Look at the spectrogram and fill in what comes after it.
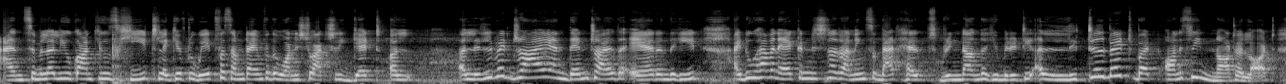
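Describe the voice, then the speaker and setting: Over noticeable background noise, a woman with a high pitch and an animated tone talks at a very fast pace, with very even loudness and ordinary pitch variation. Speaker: podcast host and artist. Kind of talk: solo Q&A podcast.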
